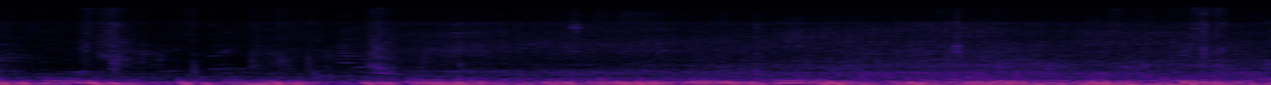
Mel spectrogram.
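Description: Low, uneven outdoor rumble with a few footsteps on paving in the first two seconds.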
